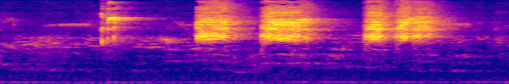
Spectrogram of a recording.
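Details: Black francolin in jungle: a short introductory note then three loud harsh rasping bursts, the middle pair closely joined, over a steady low background hum.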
